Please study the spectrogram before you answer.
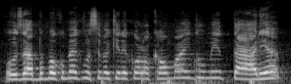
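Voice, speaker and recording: High-voiced woman. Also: steady tone, racing, creaky, darkish tone. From Maranhão, Brazil. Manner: heartfelt, full of restarts and quoted dialogue. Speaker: guest, leader of a folk dance group. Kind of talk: emotional storytelling.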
